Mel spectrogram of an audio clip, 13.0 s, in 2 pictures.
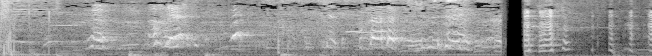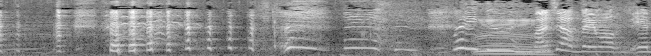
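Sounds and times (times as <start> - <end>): babies laughing and squealing: 0.8 - 5.1
baby giggling: 3.1 - 5.1.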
